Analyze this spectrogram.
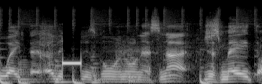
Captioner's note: beep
